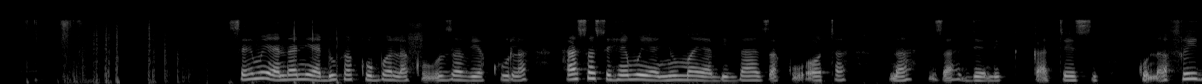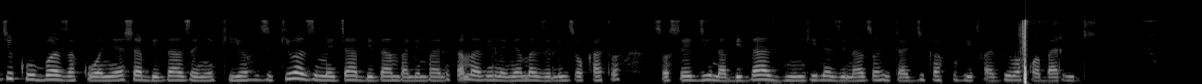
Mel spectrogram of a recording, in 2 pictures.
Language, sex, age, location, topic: Swahili, female, 25-35, Nairobi, finance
